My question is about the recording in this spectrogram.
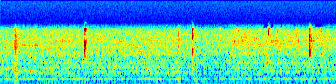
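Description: Near silence with a few faint, sparse clicks of computer keys being typed, about five over four seconds.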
